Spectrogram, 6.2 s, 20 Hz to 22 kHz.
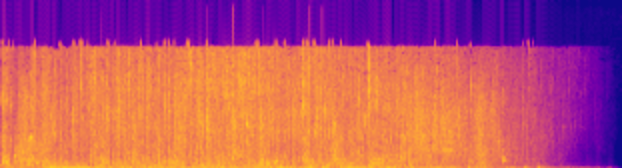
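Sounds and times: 
big building collapsing: 0:00.0 - 0:06.0.

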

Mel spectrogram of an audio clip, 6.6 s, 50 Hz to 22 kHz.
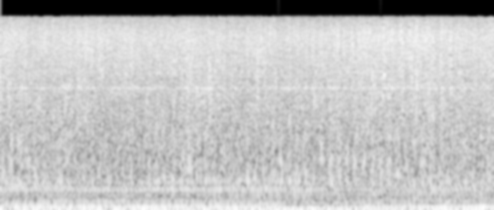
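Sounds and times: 
Messerschmitt Bf 109 engines: 0:00.0 - 0:06.5.

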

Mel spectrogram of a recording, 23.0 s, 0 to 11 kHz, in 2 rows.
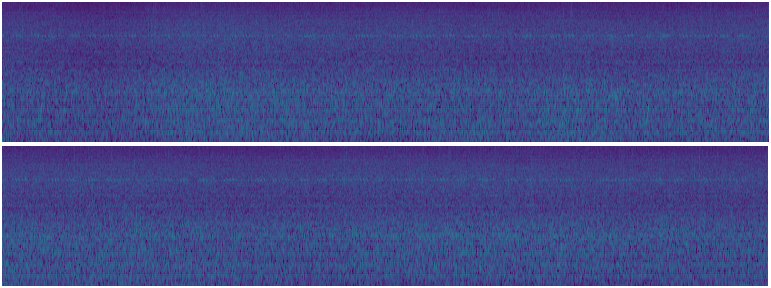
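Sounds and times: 
calm rainy forest at night: 0:00.0 - 0:22.9.

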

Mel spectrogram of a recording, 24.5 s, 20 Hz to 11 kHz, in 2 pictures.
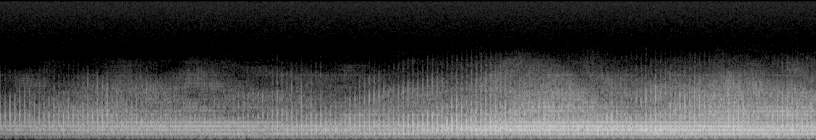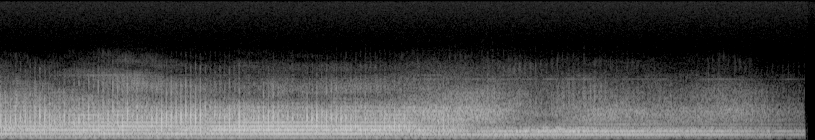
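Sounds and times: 
helicopter flyover heard from the interior: 0:00.0 - 0:24.4.

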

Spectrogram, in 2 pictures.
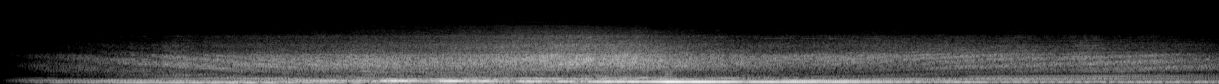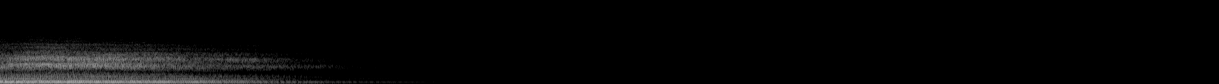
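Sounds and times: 
vehicle passing by in an airfield hangar: 0:00.2 - 0:15.0.

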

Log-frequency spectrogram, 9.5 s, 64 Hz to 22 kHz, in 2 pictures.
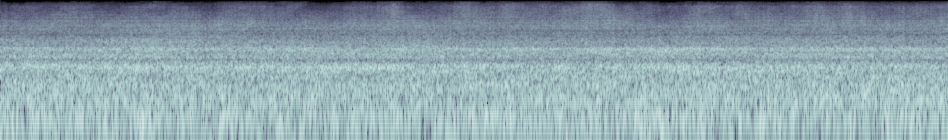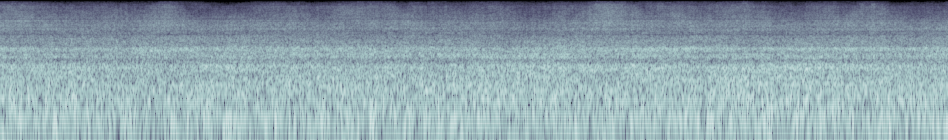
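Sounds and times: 
Su27 aircraft engines: 0:00.0 - 0:09.4.

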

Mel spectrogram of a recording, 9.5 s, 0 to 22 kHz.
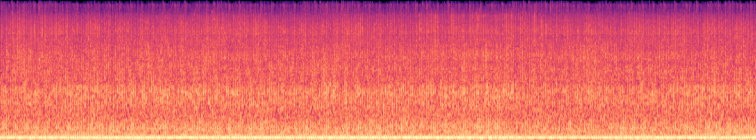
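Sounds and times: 
DB605 aircraft engines: 0:00.0 - 0:09.4.

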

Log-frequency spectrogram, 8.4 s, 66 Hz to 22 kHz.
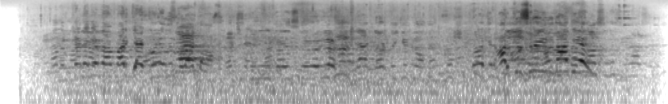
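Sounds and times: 
distant voice: 0:00.4 - 0:08.3.

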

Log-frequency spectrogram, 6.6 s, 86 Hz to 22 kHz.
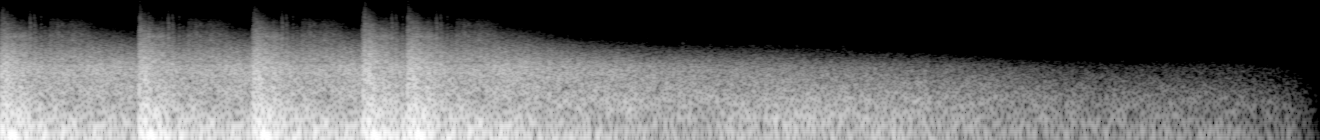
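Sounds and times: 
heavily filtered cannon sequence: 0:00.0 - 0:06.5.

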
